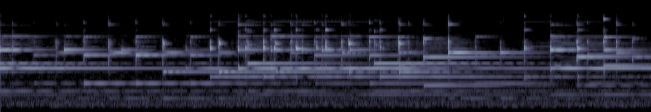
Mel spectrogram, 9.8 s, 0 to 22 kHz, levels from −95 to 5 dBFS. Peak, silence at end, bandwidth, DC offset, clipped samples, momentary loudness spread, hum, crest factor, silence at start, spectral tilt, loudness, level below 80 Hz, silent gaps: -14 dBFS; 0 s; 16 kHz; under 0.1%; under 0.1%; 10 LU; none; 24 dB; 0 s; 6 dB/octave; -35 LUFS; under -90 dBFS; none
